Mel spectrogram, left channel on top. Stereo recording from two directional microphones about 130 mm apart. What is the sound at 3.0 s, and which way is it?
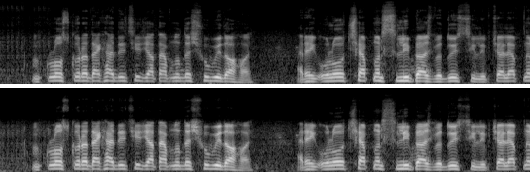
Speech, 50° left (ahead or behind).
